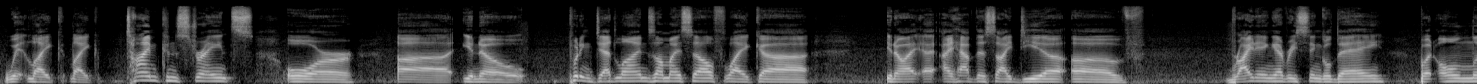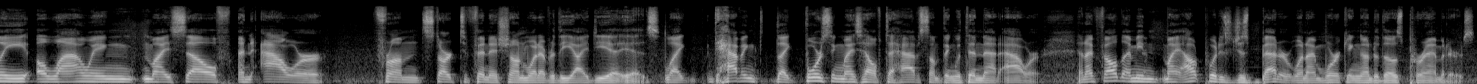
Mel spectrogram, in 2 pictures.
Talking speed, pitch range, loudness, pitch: 140 wpm, 110-140 Hz, -20 LUFS, 125 Hz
